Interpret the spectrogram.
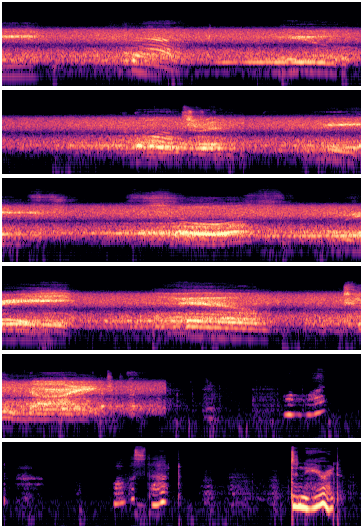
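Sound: radio static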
